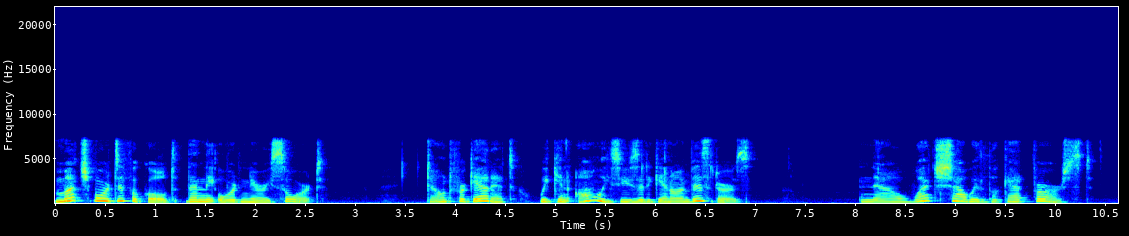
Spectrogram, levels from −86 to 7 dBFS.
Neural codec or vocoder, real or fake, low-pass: none; real; 7.2 kHz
